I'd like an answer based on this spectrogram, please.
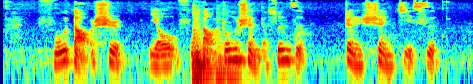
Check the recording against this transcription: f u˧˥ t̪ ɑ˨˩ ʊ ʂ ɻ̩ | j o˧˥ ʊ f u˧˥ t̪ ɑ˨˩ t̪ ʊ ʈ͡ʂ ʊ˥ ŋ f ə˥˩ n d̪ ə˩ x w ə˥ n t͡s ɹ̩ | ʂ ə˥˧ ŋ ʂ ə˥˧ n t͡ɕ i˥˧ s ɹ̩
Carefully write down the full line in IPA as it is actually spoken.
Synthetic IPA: f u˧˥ t̪ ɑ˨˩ ʊ ʂ ɻ̩ | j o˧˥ ʊ f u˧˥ t̪ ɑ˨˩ ʊ ʈ͡ʂ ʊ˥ ŋ ʂ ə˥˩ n d̪ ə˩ s w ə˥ n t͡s ɹ̩ | ʈ͡ʂ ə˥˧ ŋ ʂ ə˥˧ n t͡ɕ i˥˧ s ɹ̩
